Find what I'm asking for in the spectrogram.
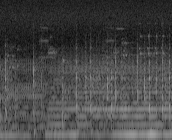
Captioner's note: typing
